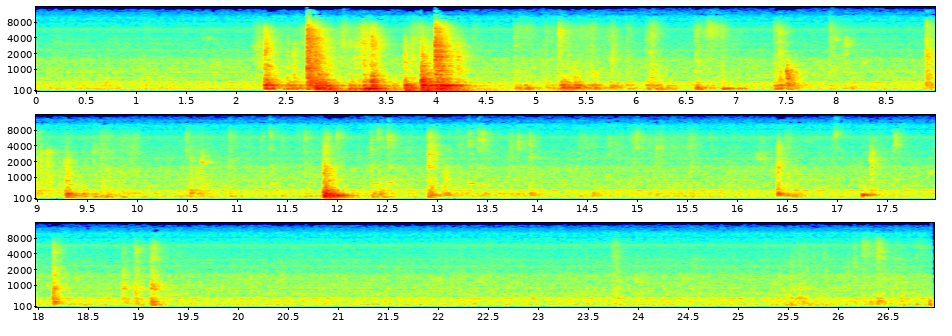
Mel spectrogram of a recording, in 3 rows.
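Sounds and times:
faint steady hum: 0:00.0 - 0:26.9
loud thump: 0:02.8 - 0:05.3.

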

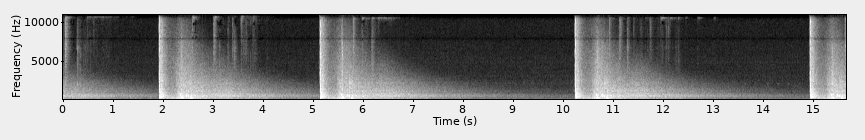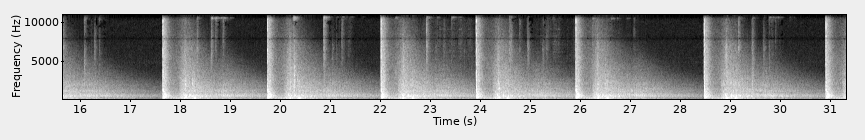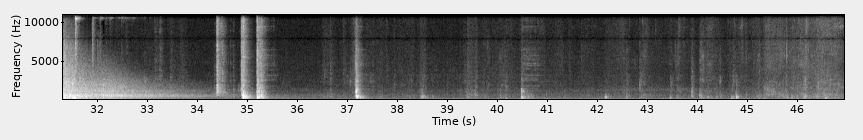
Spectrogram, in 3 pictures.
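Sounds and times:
rifle shots with echo: 0:00.0 - 0:08.7, 0:10.2 - 0:13.7, 0:14.9 - 0:34.3.

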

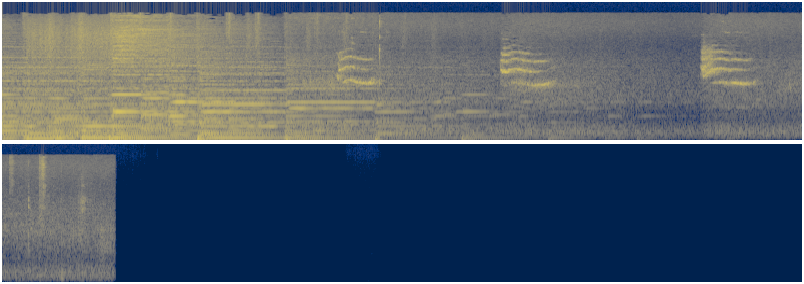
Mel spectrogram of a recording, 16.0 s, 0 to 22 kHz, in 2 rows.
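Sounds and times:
soft background music: 0:00.0 - 0:06.7
cat meowing: 0:03.3 - 0:03.9, 0:05.0 - 0:05.6, 0:07.0 - 0:07.7.

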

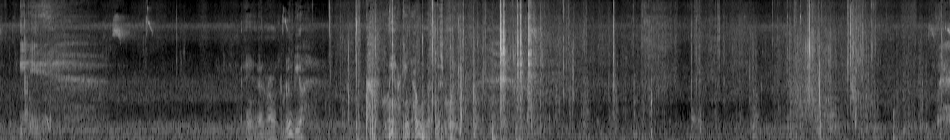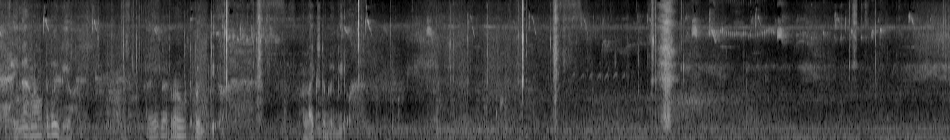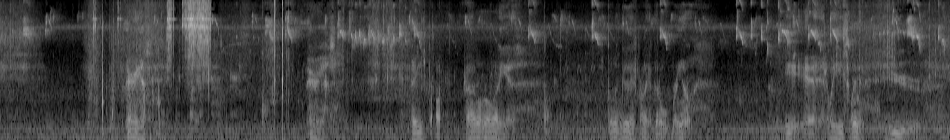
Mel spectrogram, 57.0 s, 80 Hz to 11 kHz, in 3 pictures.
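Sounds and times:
insects trilling: 0:00.0 - 0:14.4, 0:15.1 - 0:57.0
steady low hum: 0:00.0 - 0:57.0
handling knocks and clicks: 0:06.6 - 0:18.7
wind rumble on microphone: 0:06.6 - 0:47.3.

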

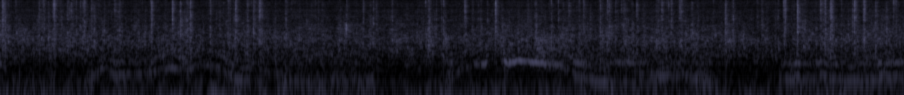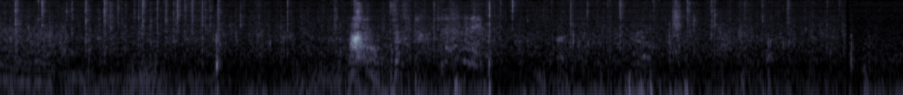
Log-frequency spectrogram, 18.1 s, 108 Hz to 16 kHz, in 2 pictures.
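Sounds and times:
low wavering animal call: 0:00.8 - 0:11.2.

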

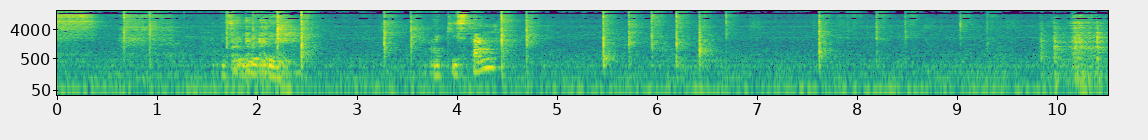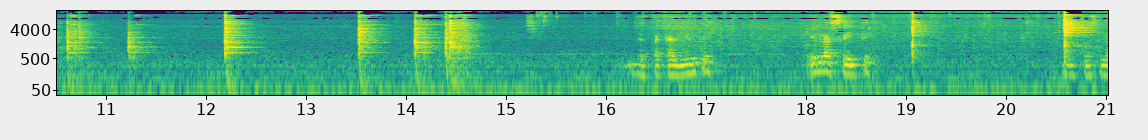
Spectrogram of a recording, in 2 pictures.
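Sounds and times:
frying pan metallic clanks: 0:13.5 - 0:14.8, 0:20.5 - 0:21.0.

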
